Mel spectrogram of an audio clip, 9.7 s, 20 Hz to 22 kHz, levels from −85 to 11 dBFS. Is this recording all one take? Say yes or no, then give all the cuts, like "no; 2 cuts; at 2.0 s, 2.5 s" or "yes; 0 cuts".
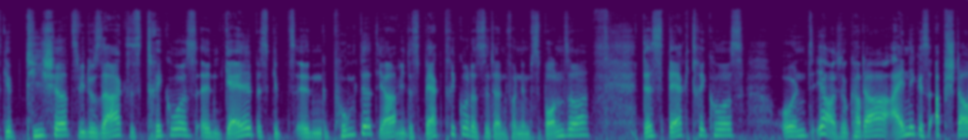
no; 6 cuts; at 1.4 s, 2.9 s, 3.2 s, 4.0 s, 4.9 s, 8.6 s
